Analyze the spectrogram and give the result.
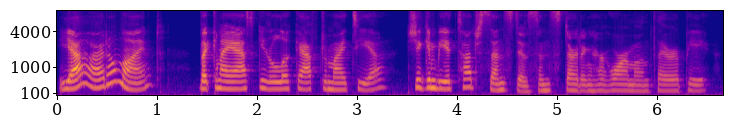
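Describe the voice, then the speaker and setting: A woman's voice: mid-range voice, animated, brisk, fairly bright tone, voice pushed up, close to an everyday voice. A woman voicing a friendly, teasing mother of a teenager in an audio story, with a chatty manner.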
